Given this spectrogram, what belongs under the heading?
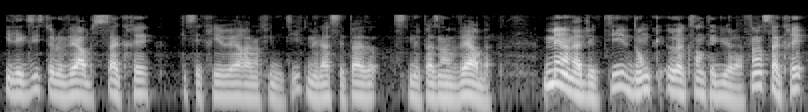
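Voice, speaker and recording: A man's voice: mid-range voice, a little mellow, muffled recording. A man teaching a spelling lesson, explaining each word patiently and spelling it out letter by letter.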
